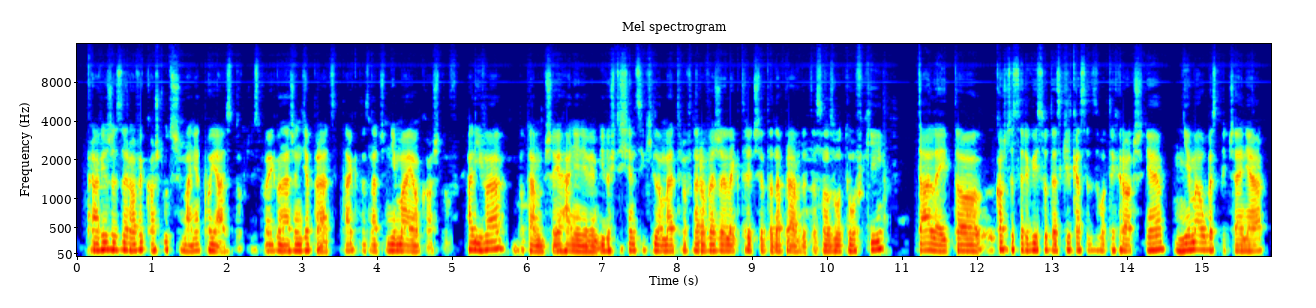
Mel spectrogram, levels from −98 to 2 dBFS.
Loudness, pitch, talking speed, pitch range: -16 LUFS, 105 Hz, 170 wpm, 100-120 Hz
